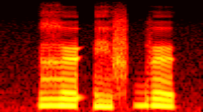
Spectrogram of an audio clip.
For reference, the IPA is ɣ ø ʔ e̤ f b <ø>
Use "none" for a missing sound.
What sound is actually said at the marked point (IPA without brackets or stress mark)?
ø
